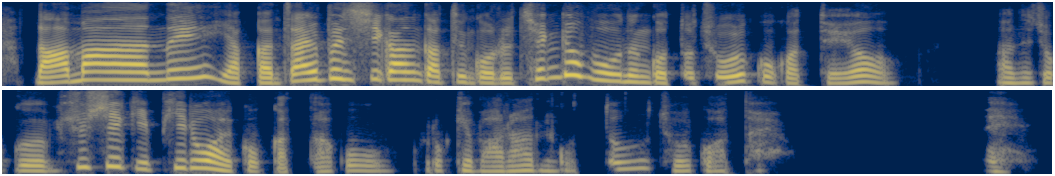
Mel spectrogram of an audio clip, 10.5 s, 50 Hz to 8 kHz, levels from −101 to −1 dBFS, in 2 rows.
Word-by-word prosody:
나만의 280 Hz, -, +4 dB
약간 175 Hz, -1 st, 0 dB
짧은 280 Hz, -, +4 dB
시간 285 Hz, -1 st, +2 dB
같은 205 Hz, -3 st, -1 dB
거를 175 Hz, -1 st, -2 dB
챙겨 365 Hz, -, +2 dB
보는 240 Hz, -, +1 dB
것도 175 Hz, -1 st, -4 dB
좋을 190 Hz, +5 st, 0 dB
것 200 Hz, -4 st, -7 dB
같아요. 175 Hz, +3 st, -5 dB, 0.5 s
"나는 175 Hz, -1 st, -9 dB
쪼끔 180 Hz, 0 st, -7 dB
휴식이 305 Hz, -4 st, -5 dB
필요할 265 Hz, -4 st, 0 dB
것 165 Hz, -2 st, -11 dB
같다."고 175 Hz, +6 st, -13 dB, 0.2 s
그렇게 180 Hz, -3 st, -12 dB
말하는 175 Hz, +1 st, -10 dB
것도 245 Hz, +9 st, -14 dB
좋을 175 Hz, -7 st, -12 dB
것 165 Hz, -, -14 dB
같아요. 430 Hz, -, -25 dB, 1.0 s
네. -, -, -17 dB
205 Hz, 310 characters per minute, -23 LUFS, 175-280 Hz, 1.0 s, 나만의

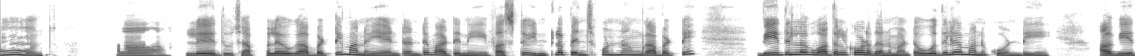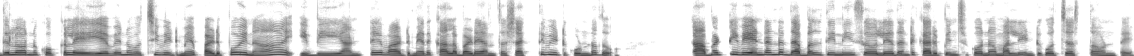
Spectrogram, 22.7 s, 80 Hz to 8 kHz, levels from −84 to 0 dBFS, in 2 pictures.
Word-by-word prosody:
హ్మ్. 265 Hz, -6 st, -1 dB, 0.9 s
ఆహ్, 215 Hz, -2 st, -4 dB, 0.4 s
లేదు 225 Hz, -4 st, +2 dB
చెప్పలేవు 225 Hz, +3 st, 0 dB
గాబట్టి 220 Hz, +3 st, -1 dB
మనం 255 Hz, -4 st, +1 dB
ఏంటంటే 245 Hz, +4 st, -2 dB
వాటిని 225 Hz, -4 st, 0 dB, 0.2 s
ఫస్ట్ 190 Hz, +6 st, -1 dB
ఇంట్లో 235 Hz, +7 st, +1 dB
పెంచుకుంటున్నాం 275 Hz, 0 st, +1 dB
గాబట్టి, 230 Hz, -, -1 dB, 0.7 s
వీధుల్లోకి 310 Hz, +4 st, +4 dB
వదలకూడదనమాట. 245 Hz, -6 st, +1 dB, 0.2 s
ఒదిలామనుకోండి 250 Hz, -9 st, -1 dB, 0.7 s
ఆ -, -, +7 dB
వీధిలో 265 Hz, +3 st, +3 dB
ఉన్న 275 Hz, -, -1 dB
కుక్కలు 275 Hz, +2 st, 0 dB
ఎ -, -, +6 dB, 0.2 s
ఏవైనా 270 Hz, +4 st, 0 dB
ఒచ్చి 260 Hz, +4 st, -6 dB
వీటి 265 Hz, -3 st, -3 dB
మీద 255 Hz, +3 st, -1 dB
పడిపోయినా, 245 Hz, +2 st, +1 dB, 0.5 s
ఇవి 245 Hz, +1 st, -1 dB, 0.2 s
అంటే 250 Hz, +6 st, -3 dB
వాటి 240 Hz, -1 st, 0 dB
మీద 245 Hz, +2 st, -1 dB
కలబడే 245 Hz, 0 st, +2 dB
అంత 230 Hz, +2 st, -7 dB
శక్తి 235 Hz, +7 st, -3 dB
వీటికుండదు. 260 Hz, -2 st, -2 dB, 0.9 s
కాబట్టి 280 Hz, +7 st, +1 dB
ఇవేంటంటే 290 Hz, +3 st, +4 dB
దెబ్బలు 255 Hz, +3 st, +2 dB
తినేసో, 265 Hz, 0 st, 0 dB
లేదంటే 255 Hz, +3 st, 0 dB
కరిపించుకోనో, 255 Hz, +2 st, -1 dB
మళ్ళీ 240 Hz, +3 st, -2 dB
ఇంటికొచ్చేస్తా 245 Hz, 0 st, -3 dB
ఉంటాయి. 210 Hz, -5 st, -8 dB
250 Hz, 110 wpm, -23 LUFS, 230-275 Hz, 0.9 s, ఆ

